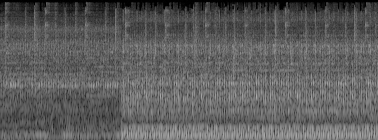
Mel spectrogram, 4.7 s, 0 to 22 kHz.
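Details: 2007.5 Dodge Ram 2500 6.7 Cummins diesel (EGR deleted), after water pump replacement and coolant change: engine starts and settles into a steady, even idle with no knocks, squeals or rattles, no leaks; normal idle.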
